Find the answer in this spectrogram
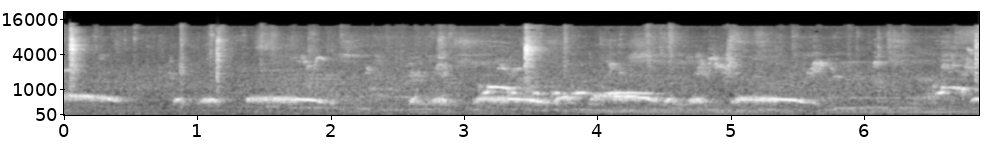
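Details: Zebra doves calling with quick, stuttering coos strung into brief rolling phrases, some slightly higher notes overlapping, accompanied by light high chirping in the background.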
